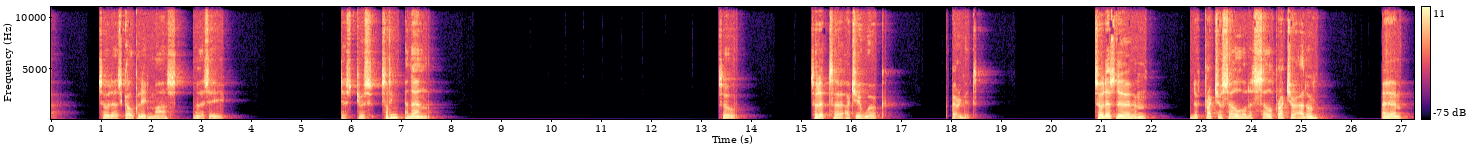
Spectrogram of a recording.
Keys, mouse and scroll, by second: 4.4 middle click, 5.1 click, 5.6 middle click, 7.3 click, 8.6 click, 12.7 click, 13.2 middle click, 14.1-14.8 scroll up 4, 14.9 shift+middle click, 15.7-16.1 scroll down 2, 15.9 middle click, 17.3 middle click, 18.3 middle click, 18.9 scroll up 2, 19.4 shift+middle click, 20.0 middle click, 20.9 shift+middle click.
